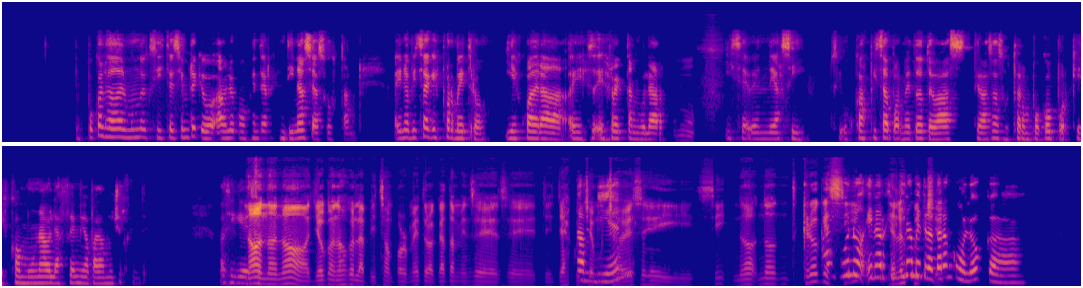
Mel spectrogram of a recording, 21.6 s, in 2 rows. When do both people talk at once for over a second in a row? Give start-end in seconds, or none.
19.0-20.3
